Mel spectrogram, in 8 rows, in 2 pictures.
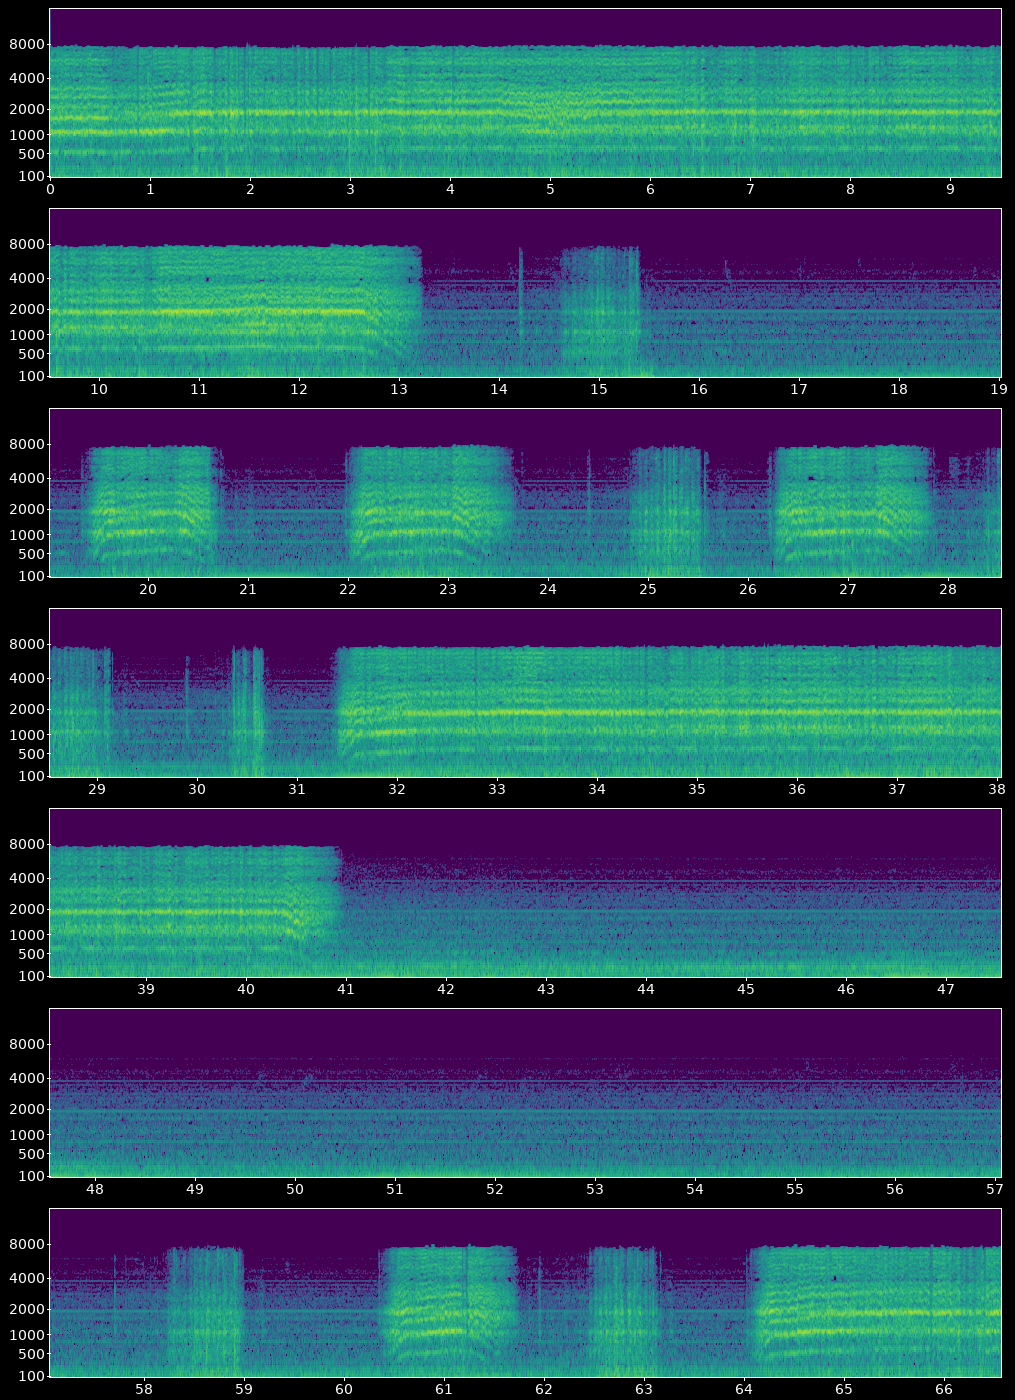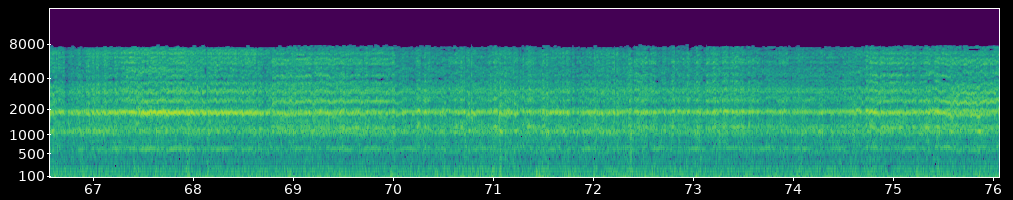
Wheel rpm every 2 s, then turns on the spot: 150, 160, 160, 160, 160, 160, 60, 10, 0, 30, 40, 60, 10, 70, 20, 40, 160, 160, 160, 160, 30, 0, 0, 0, 0, 0, 0, 0, 0, 10, 50, 30, 120, 160, 160, 160, 160, 160.
14-16 20-22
